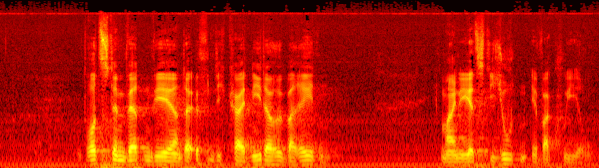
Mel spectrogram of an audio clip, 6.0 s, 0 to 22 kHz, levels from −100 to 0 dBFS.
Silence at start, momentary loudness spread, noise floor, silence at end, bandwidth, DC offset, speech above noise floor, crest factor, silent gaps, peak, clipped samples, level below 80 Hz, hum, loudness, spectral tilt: 0.05 s; 14 LU; -51 dBFS; 0.05 s; over 20 kHz; under 0.1%; 23 dB; 22 dB; none; -8 dBFS; under 0.1%; -52 dBFS; 50 Hz at -55 dBFS; -27 LUFS; -2.5 dB/octave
